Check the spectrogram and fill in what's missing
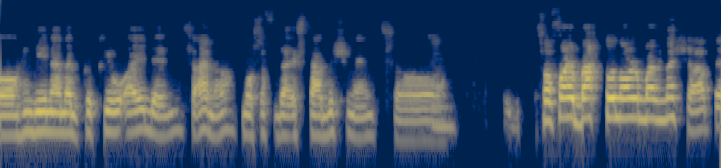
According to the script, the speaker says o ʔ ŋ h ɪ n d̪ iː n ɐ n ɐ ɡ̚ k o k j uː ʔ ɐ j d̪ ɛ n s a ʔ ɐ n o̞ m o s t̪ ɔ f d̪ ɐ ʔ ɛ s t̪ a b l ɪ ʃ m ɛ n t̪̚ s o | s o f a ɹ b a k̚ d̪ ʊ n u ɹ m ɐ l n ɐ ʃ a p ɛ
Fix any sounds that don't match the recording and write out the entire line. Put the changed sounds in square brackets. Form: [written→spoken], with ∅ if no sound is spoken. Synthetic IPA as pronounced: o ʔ ŋ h ɪ n d̪ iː n ɐ n ɐ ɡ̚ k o k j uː ʔ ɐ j d̪ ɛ n s [a→ɐ] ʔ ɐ n o̞ m o s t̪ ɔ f d̪ ɐ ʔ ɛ s t̪ a b l ɪ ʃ m ɛ n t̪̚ s o | s o f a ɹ b a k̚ [d̪→t̪] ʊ n [u→o] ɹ m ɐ l n ɐ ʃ a p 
